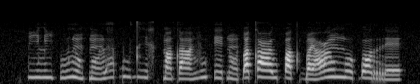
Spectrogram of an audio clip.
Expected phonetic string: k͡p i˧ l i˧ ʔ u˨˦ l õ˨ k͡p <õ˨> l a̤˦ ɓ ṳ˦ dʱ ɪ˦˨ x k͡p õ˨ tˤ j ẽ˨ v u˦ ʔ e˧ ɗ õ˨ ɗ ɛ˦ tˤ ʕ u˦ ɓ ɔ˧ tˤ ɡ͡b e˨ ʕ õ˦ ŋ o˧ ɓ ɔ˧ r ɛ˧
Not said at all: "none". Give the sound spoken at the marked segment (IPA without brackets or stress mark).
õ˨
